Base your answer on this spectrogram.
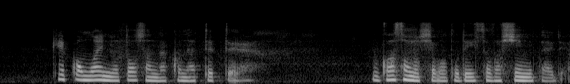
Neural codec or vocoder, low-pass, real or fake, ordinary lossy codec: codec, 16 kHz, 0.8 kbps, ZipCodec; 7.2 kHz; fake; none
